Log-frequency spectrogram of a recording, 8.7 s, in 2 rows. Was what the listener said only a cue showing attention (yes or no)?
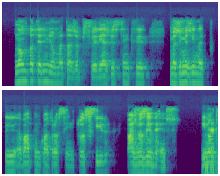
yes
